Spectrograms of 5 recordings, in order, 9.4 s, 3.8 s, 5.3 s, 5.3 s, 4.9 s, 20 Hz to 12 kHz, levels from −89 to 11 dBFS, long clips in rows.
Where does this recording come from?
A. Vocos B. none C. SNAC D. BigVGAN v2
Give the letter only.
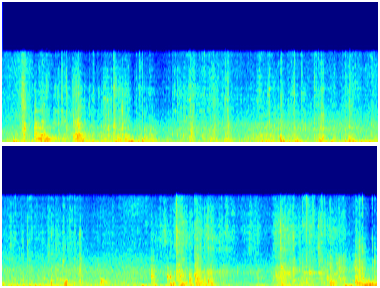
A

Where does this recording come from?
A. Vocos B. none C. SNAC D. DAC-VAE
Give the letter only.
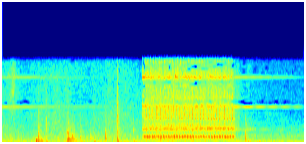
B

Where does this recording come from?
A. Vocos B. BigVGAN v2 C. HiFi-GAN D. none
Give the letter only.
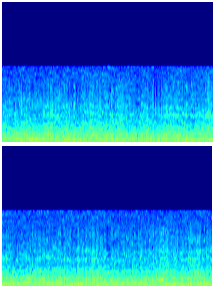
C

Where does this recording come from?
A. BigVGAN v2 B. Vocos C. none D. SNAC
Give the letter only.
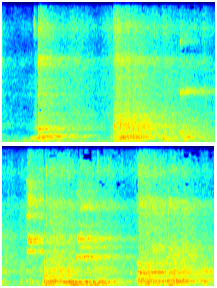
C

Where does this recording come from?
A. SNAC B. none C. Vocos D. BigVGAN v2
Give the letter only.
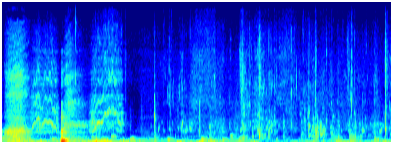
D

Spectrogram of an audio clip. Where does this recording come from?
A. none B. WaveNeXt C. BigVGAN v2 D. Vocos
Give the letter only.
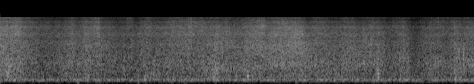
A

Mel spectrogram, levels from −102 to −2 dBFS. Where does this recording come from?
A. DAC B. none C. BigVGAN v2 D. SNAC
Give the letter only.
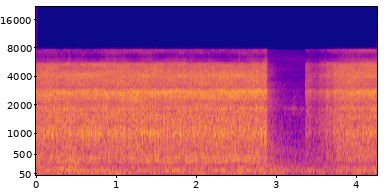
A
